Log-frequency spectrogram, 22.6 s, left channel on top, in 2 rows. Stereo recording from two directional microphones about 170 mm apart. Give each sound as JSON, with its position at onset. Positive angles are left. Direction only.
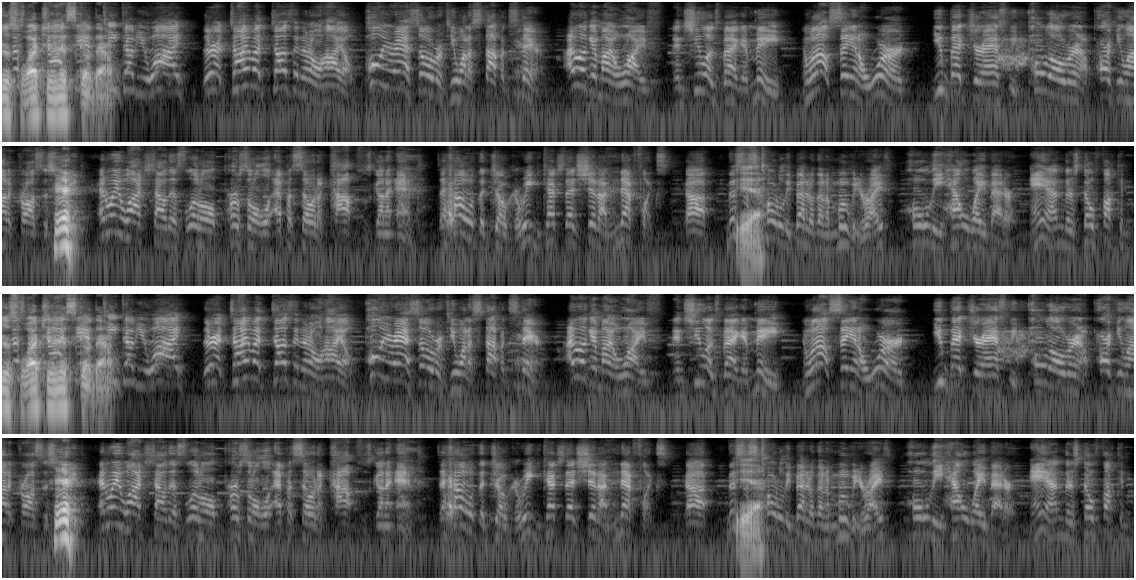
{"t": 0.2, "sound": "speech", "side_deg": 5}
{"t": 1.2, "sound": "a sound", "side_deg": -20}
{"t": 2.3, "sound": "music", "side_deg": -20}
{"t": 5.2, "sound": "speech", "side_deg": -20}
{"t": 11.8, "sound": "speech", "side_deg": 5}
{"t": 12.3, "sound": "speech", "side_deg": -20}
